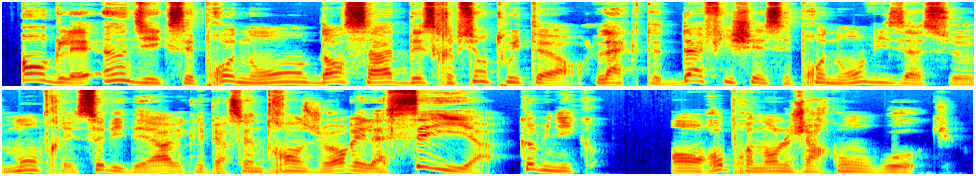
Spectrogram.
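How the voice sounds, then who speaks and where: A French-speaking YouTube commentator with a slightly high, slightly mellow voice reads from a script. Between the read passages, he throws in crude, sarcastic asides.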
